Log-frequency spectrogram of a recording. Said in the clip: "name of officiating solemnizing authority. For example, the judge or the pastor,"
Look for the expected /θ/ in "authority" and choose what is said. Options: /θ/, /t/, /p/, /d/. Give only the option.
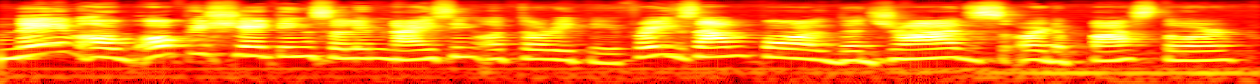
/t/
